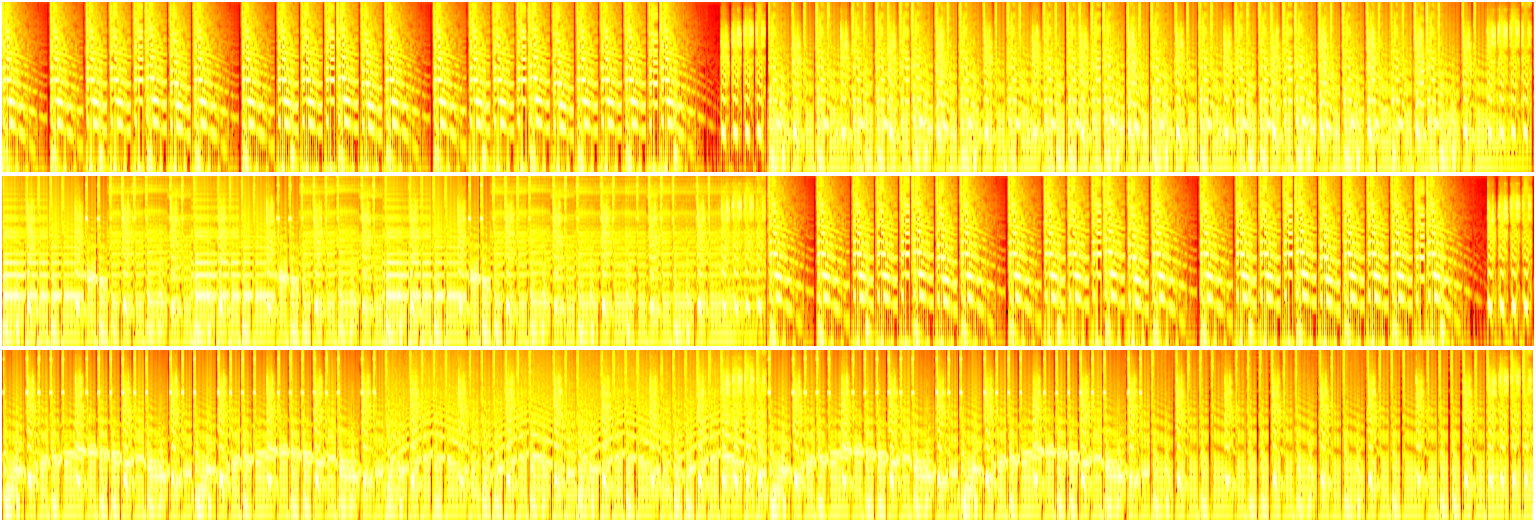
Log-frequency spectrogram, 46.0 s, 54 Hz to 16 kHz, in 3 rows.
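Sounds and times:
easy techno on a MOS 6581 sound chip: 0.0s - 45.9s.

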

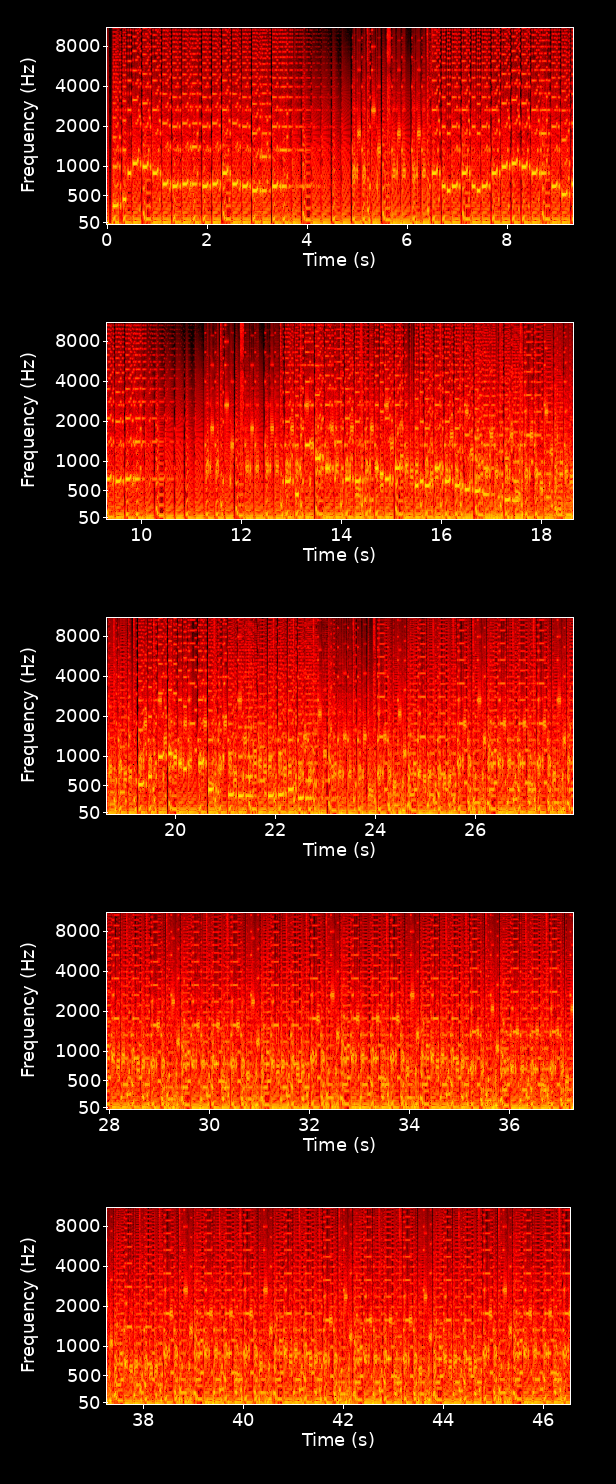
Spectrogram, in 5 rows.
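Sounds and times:
MOS 6581R4 sound chip synth riffing: 0.0s - 46.5s.

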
